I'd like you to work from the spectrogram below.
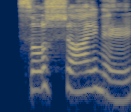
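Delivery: put-on German accent, male voice.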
